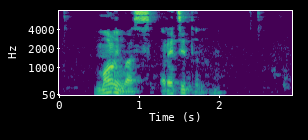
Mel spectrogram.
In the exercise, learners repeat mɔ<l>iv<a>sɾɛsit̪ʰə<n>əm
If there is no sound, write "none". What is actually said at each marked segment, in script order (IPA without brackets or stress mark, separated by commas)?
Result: l, a, n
